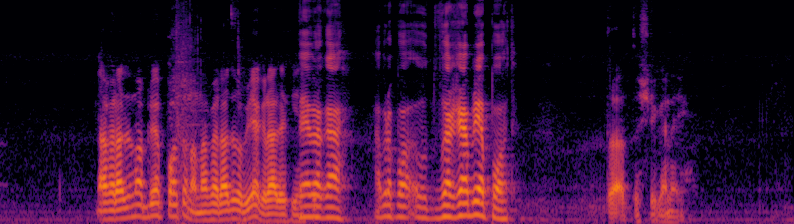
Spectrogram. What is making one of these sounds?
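A young man talks loudly and with animation, close to a microphone.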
